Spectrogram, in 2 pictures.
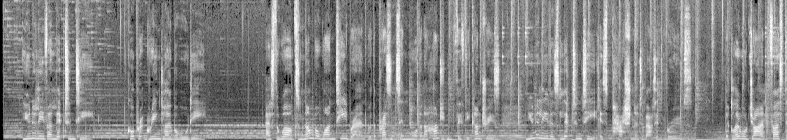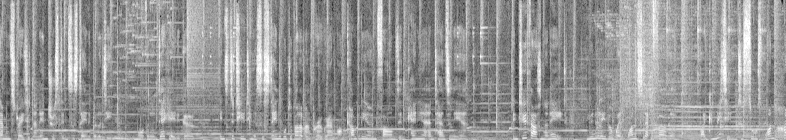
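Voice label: British Voice Female Narration, Measured, Educational; eLearning, Corporate, Documentary, International Voiceover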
